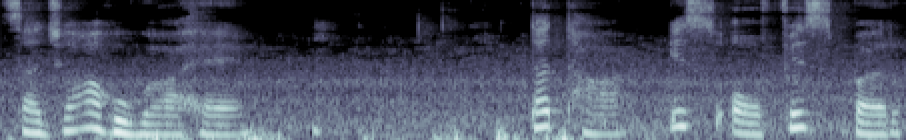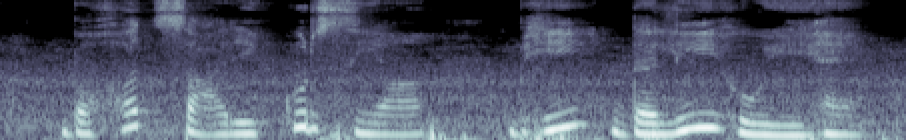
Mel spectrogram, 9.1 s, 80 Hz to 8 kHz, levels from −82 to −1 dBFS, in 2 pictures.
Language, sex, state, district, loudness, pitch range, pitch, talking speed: Hindi, female, Madhya Pradesh, Katni, -17 LUFS, 175-265 Hz, 190 Hz, 95 wpm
